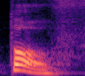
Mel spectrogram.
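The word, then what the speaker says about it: טוב: Cuando dice Tov, ¿pueden pronunciar eso? Tov.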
